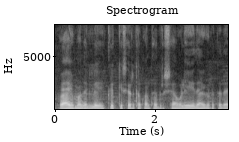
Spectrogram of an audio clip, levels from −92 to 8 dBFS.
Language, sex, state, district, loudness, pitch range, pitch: Kannada, male, Karnataka, Shimoga, -18 LUFS, 125-130 Hz, 125 Hz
